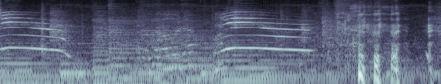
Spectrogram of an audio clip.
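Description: A kitten meows twice, long drawn-out cries close by, followed by a few short soft knocks or bumps.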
